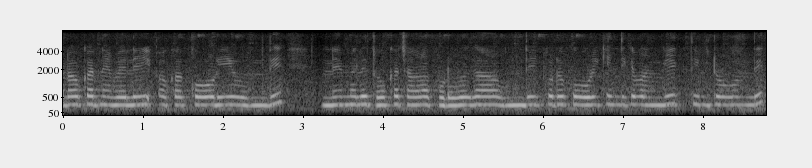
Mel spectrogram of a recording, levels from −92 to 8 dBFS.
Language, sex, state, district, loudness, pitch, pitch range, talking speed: Telugu, male, Andhra Pradesh, Guntur, -29 LUFS, 255 Hz, 250-260 Hz, 110 wpm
